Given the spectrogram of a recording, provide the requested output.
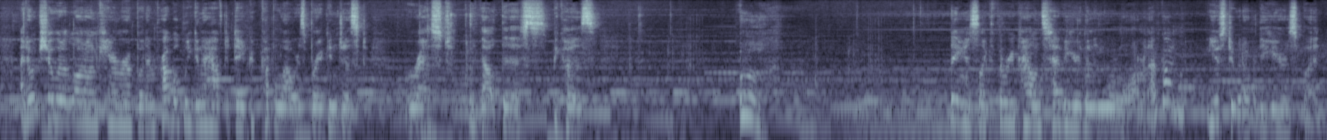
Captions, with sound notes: I don't show it a lot on camera, but I'm probably gonna have to take a couple hours' break and just rest without this because [exhale] Thing is like three pounds heavier than a normal arm. And I've gotten used to it over the years, but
